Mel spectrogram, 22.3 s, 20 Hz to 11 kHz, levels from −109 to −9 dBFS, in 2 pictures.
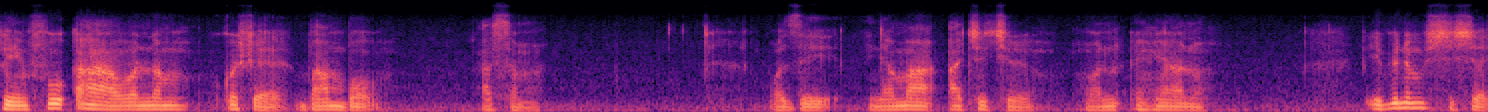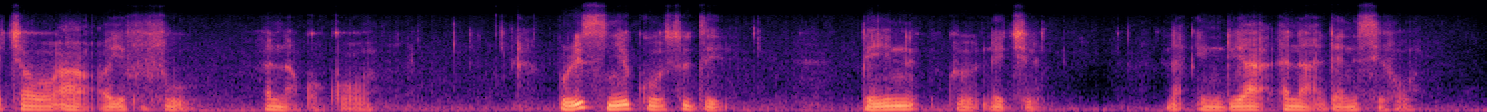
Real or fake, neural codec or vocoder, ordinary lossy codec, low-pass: fake; codec, 16 kHz, 16 kbps, FreqCodec, smaller model; Opus, 16 kbps; 7.2 kHz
